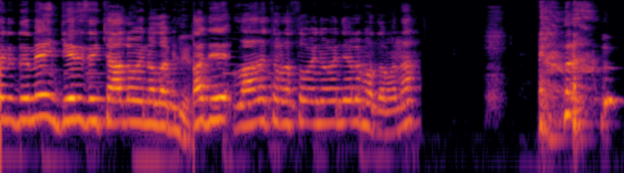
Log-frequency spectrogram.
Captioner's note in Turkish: Öksürme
